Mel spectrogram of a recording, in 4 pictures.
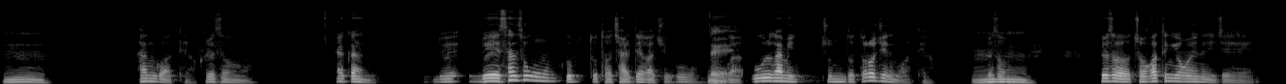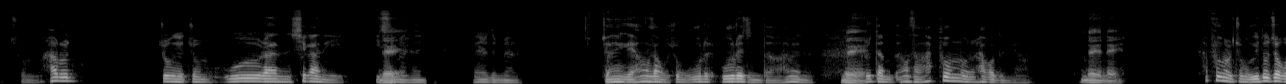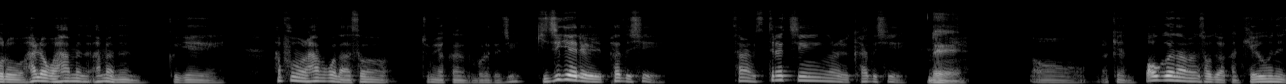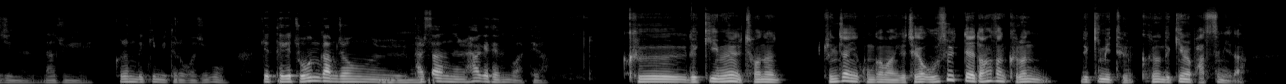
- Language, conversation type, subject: Korean, unstructured, 좋은 감정을 키우기 위해 매일 실천하는 작은 습관이 있으신가요?
- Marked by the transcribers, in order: tapping; other background noise; sniff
